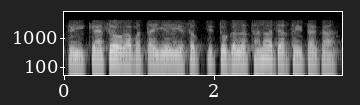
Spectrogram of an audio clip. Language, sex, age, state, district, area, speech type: Hindi, male, 30-45, Bihar, Vaishali, urban, conversation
